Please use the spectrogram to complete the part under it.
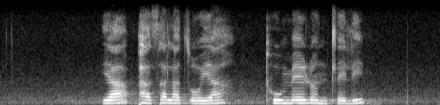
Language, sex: Tswana, female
